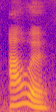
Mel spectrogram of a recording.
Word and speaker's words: hour: Là bởi vì chữ h này là silent sound, âm câm, cho nên từ này được phát âm bắt đầu bằng hour, thành ra ta phải dùng là an hour.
